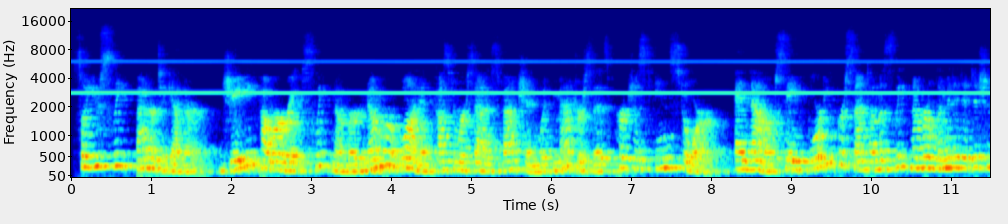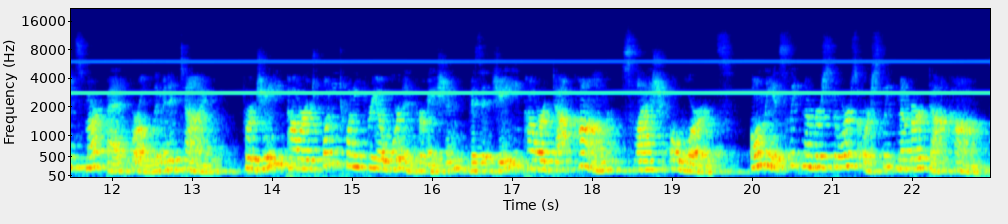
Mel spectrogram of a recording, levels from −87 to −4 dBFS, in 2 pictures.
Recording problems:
off-mic speech; far
muffled; very; fading above 4 kHz
room echo; noticeable; dies away in 0.7 s
high-pitched whine; noticeable; throughout; 3 kHz, 20 dB below the speech

